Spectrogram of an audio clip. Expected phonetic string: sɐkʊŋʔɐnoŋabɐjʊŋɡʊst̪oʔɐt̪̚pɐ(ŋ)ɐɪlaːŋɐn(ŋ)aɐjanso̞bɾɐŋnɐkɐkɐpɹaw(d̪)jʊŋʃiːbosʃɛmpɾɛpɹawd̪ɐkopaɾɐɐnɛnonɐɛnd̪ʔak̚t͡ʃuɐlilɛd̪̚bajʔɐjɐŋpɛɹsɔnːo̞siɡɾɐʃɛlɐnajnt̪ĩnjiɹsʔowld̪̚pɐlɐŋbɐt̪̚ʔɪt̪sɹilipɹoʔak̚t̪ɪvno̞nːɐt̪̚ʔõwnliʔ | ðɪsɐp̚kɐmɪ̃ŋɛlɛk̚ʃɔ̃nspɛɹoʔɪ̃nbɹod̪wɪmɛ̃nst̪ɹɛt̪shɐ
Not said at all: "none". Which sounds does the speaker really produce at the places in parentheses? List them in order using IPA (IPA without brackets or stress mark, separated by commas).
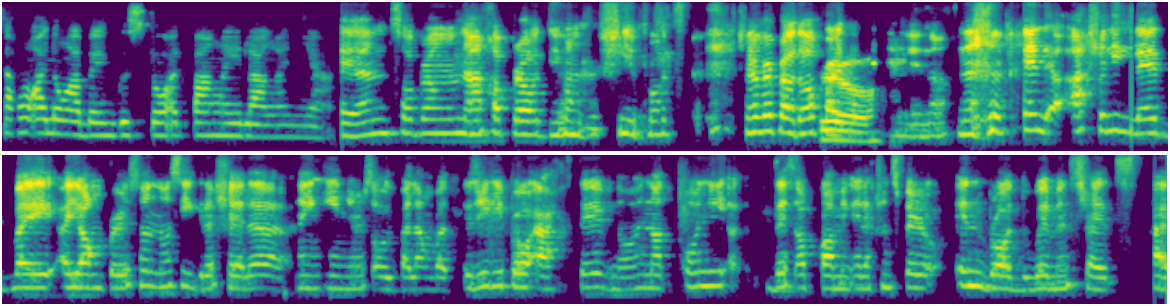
ŋ, ɲ, d̪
